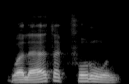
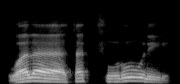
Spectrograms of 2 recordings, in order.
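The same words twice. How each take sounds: First: Said in the usual way. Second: تكفروني slow, ending on a long held ee; Ya'qub's added ya. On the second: Shown as a demonstration. Teacher reading it as Ya'qub does, تكفروني with long final ee. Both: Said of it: "اقرأها يعقوب".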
